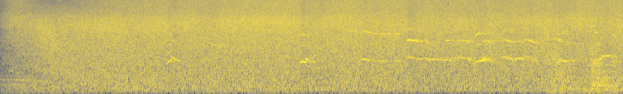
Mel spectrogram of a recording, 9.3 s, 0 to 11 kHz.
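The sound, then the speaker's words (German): Steady roar of water rushing and breaking against the bow of the ship Commandant Charcot as it leaves Longyearbyen, Spitsbergen, in the Arctic, loud and continuous, with faint high calls of a handful of gulls following the ship drifting in over the wash. “Die Wellen brechen sich am Bug, eine Handvoll 13 Möwen folgt dem Schiff.”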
